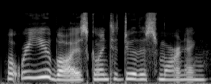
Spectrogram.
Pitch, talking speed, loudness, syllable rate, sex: 245 Hz, 255 wpm, -15 LUFS, 5.6 syllables/s, female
